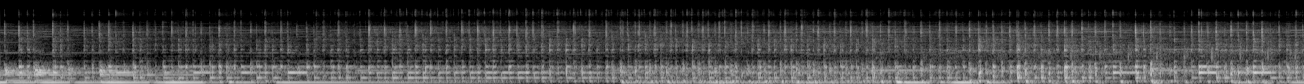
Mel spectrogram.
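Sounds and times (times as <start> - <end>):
tabla rapid strokes: 0.0 - 13.0.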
